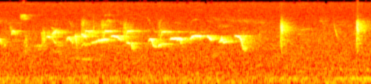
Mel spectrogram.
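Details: Common kingfisher, whose voice is described as sharp and penetrating, giving a run of shrill, high whistled notes with a few sharper, separate peeps toward the end over a faint background hiss.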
